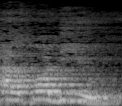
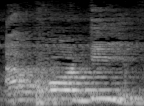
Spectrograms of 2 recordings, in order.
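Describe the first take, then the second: First: The word ends with an added 'yu' syllable. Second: The word ends in a plain long 'ee' sound. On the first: The speaker calls it wrong. "Kenapa kok enggak" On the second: The speaker calls it right. "Gimana bacaannya ini?"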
